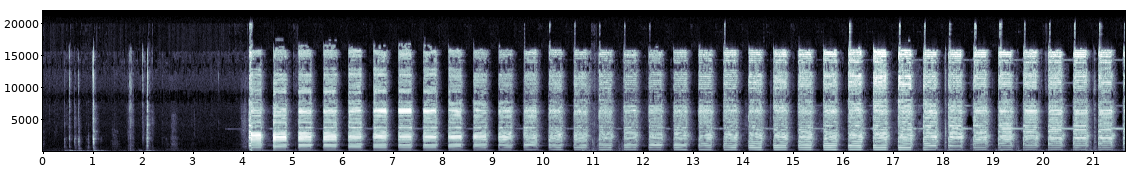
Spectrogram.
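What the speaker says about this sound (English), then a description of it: "we'll test those smoke detectors" A smoke alarm blares in rapid, regular pulses during a test for a sustained stretch, loud and close, after a few brief clicks and a moment of quiet.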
